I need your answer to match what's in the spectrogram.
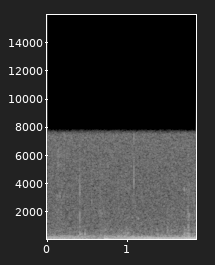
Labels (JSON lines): {"label": "anthrophony, boat engine", "recorder": "SoundTrap 300"}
